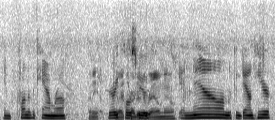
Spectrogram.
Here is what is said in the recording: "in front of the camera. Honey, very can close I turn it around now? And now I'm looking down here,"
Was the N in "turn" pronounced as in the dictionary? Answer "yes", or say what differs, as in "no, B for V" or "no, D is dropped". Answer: no, N is dropped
